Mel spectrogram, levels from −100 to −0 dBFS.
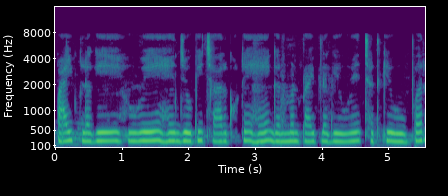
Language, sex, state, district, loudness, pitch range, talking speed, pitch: Hindi, female, Uttar Pradesh, Jyotiba Phule Nagar, -31 LUFS, 210-220 Hz, 170 wpm, 215 Hz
